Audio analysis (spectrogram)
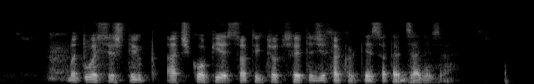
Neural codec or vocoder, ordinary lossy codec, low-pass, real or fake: codec, 16 kHz, 1.1 kbps, Voila-Tokenizer; AAC, 48 kbps; 7.2 kHz; fake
